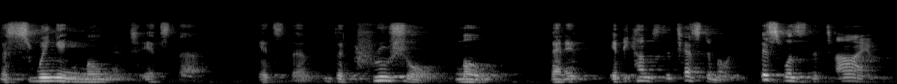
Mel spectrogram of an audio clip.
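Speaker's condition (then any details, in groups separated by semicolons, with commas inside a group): Cleft palate; congenital cleft palate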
